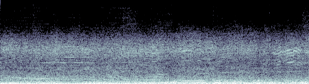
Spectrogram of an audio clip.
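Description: Street background noise: a loud, steady low rumble with faint voices in it.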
